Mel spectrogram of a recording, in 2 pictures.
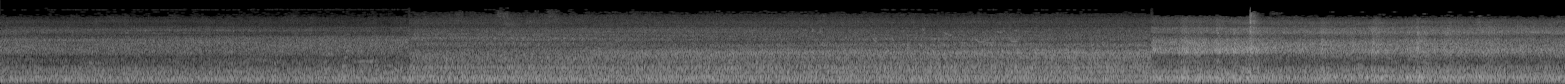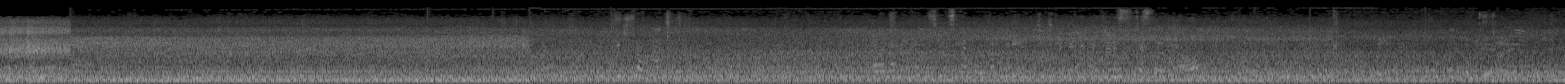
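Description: Outdoor crowd ambience: many people talking indistinctly over a steady low hum, the sound changing abruptly several times.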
